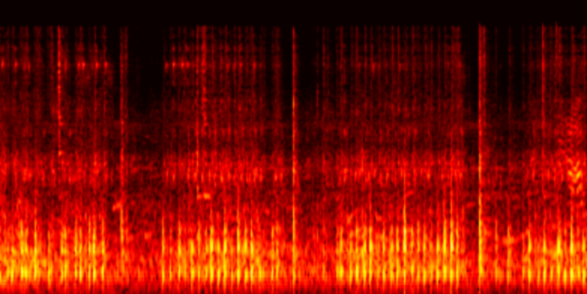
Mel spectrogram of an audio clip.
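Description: Metal spatulas chop rapidly against a cold metal plate.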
